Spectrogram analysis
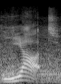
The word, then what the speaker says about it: yacht: The Monterey Peninsula Yacht Club. Pronunciation, yacht. The CH is silent. Don't pronounce the CH.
